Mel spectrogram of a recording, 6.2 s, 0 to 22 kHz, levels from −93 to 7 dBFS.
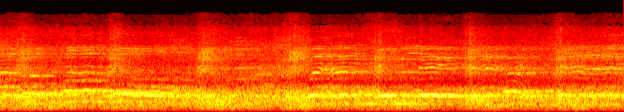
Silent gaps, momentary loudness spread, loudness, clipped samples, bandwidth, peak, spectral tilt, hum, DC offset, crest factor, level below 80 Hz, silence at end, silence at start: none; 5 LU; -15 LUFS; under 0.1%; 13 kHz; -2 dBFS; -4.5 dB/octave; none; under 0.1%; 14 dB; -64 dBFS; 0 s; 0 s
